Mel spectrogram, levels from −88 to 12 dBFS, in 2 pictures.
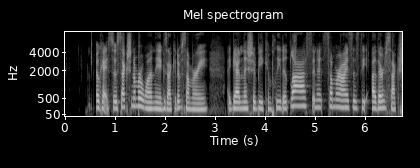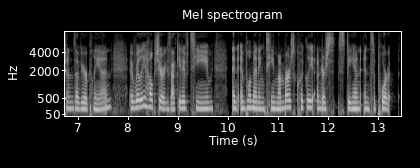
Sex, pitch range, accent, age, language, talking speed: female, 180-215 Hz, American, 20-39, English, 165 wpm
